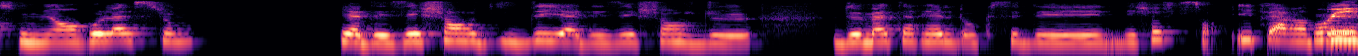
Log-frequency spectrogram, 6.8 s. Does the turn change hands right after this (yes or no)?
yes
